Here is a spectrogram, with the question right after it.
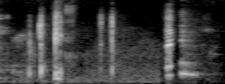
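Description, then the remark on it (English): A handful of quiet, sharp clicks pop irregularly on a caller's phone line during a call, some in quick pairs, with faint line noise between them and no clear talking. “Yeah, you still have that clicking. I think it's yours clicking.”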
